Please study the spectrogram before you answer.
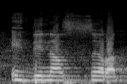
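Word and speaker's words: اهدنا الصراط: Kenapa ihdinas sirat pakai sa? Aslinya sin. Karena sin ketemu dengan huruf yang mufakhamah, oh, maka sulit kalau bacanya sin. Ihdinas sirat, ya, maka pakai sad.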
